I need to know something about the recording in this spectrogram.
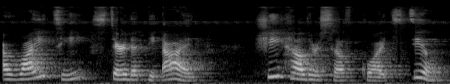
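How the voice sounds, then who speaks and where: A woman narrating a story in a measured, hushed way for a reader's theatre. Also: on the high side, big pitch swings. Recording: echoey room.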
